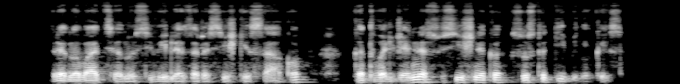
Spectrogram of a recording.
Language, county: Lithuanian, Vilnius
